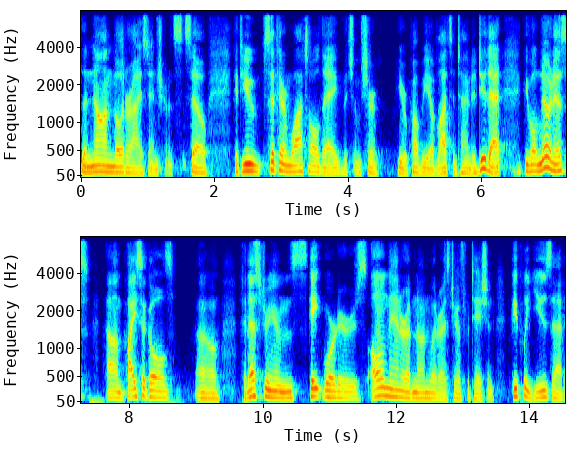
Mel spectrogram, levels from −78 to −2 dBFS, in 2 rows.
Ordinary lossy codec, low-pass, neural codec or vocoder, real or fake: AAC, 32 kbps; 7.2 kHz; codec, 24 kHz, 0.9 kbps, WavTokenizer, large speech release; fake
